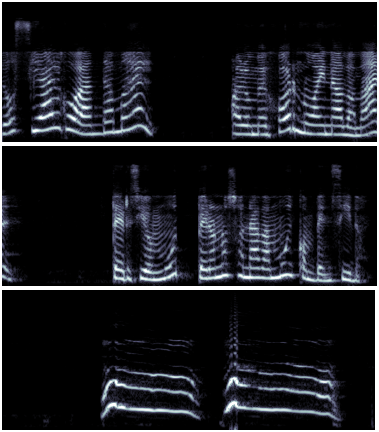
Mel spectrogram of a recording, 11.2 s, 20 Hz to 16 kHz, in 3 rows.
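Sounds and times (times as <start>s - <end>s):
speech: 0.0s - 1.6s, 2.3s - 4.0s, 4.8s - 7.4s
nervous trembling dog whimpering and howling: 8.5s - 11.0s.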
